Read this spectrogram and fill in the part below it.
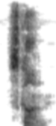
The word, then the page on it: scone: Australian English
